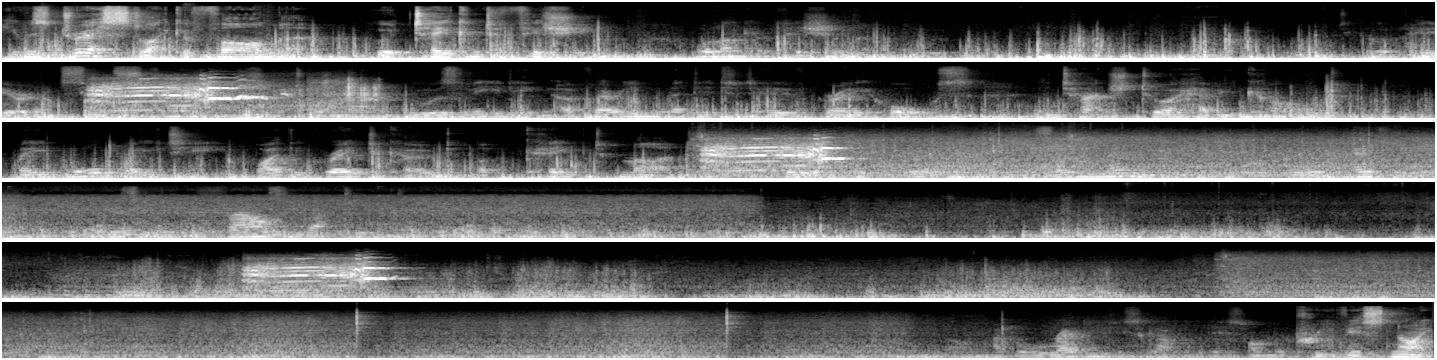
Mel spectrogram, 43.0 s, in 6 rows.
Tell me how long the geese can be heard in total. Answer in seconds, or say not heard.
not heard.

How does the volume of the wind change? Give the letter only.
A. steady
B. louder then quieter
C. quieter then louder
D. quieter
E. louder
D.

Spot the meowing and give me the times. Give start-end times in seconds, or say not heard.
7.6-9.1, 17.8-18.6, 29.9-30.6.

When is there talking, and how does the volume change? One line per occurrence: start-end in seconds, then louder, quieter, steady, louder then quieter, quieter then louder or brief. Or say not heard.
0.1-4.8 quieter
6.8-23.5 steady
40.5-42.9 brief.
